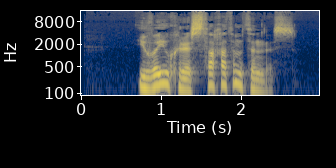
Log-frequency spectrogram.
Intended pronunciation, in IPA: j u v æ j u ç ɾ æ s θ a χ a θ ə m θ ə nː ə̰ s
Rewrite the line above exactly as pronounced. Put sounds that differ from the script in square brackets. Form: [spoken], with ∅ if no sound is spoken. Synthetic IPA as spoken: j u v æ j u ç ɾ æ s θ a χ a θ ə m θ ə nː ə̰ s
